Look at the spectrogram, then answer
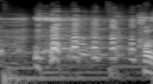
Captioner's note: laugh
